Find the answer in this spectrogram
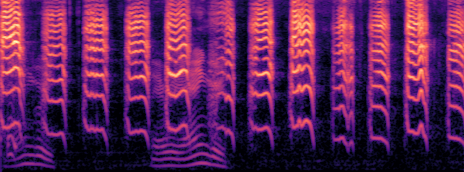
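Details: Woodpecker caught in a net during a rescue, giving harsh, buzzy, downward-bending squawks about two to three per second, with a low human voice speaking under the first calls and again midway.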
